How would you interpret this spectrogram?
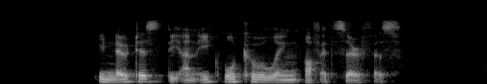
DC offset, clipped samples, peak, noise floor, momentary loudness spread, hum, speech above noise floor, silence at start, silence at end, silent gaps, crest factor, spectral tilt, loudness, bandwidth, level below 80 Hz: under 0.1%; under 0.1%; -12 dBFS; -86 dBFS; 9 LU; none; 58 dB; 1 s; 0.85 s; none; 18 dB; -5 dB/octave; -29 LUFS; 8.4 kHz; -70 dBFS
